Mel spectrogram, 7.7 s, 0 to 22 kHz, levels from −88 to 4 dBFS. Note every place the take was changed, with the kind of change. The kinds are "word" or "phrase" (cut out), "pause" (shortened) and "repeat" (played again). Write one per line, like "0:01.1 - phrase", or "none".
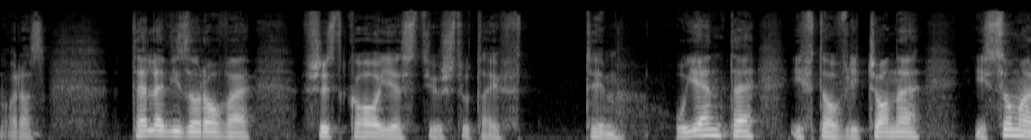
none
